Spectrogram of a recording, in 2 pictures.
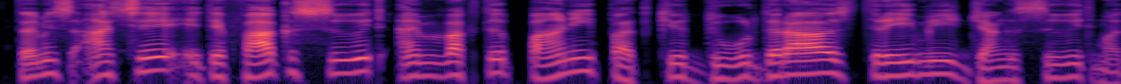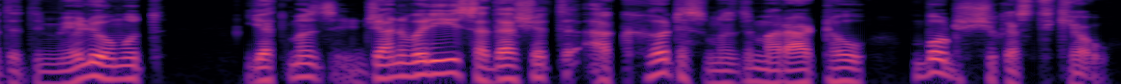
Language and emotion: Kashmiri, neutral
